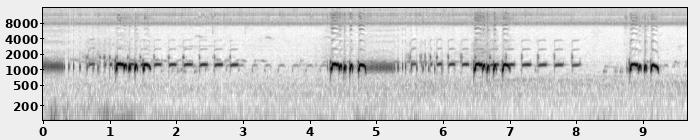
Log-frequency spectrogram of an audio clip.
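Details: Fast-singing local zebra dove, ngayer engkel style, used as a lure to set other birds singing: loud bursts of rapid coos roughly every two seconds, each trailing into softer, evenly spaced notes.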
